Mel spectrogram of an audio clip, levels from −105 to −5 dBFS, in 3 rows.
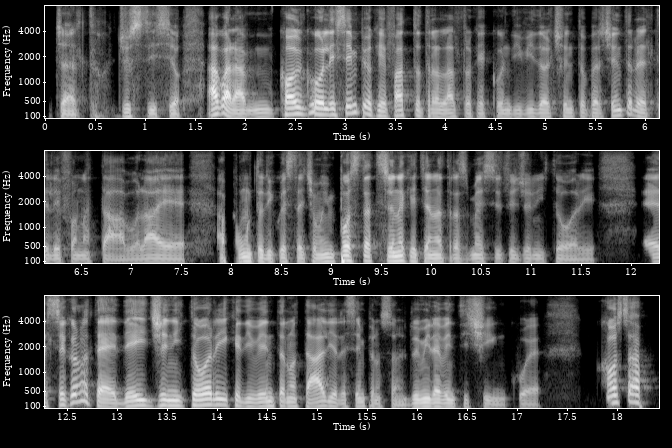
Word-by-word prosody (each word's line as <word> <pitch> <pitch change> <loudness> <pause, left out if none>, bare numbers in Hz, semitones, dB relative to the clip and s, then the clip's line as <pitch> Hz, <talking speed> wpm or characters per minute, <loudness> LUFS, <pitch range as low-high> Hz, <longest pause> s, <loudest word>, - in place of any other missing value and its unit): Certo, - - -5
giustissimo, 100 -3 -2 0.2
ah, - - +8
guarda, 85 -1 +7
mhmm, 95 +2 -5
colgo 155 - +7
l'esempio 160 +5 +3
che 130 - -2
hai 115 - -1
fatto, 130 -1 0
tra 95 -1 -4
l'altro 90 -1 -4
che 90 0 -10
condivido 90 +2 -7
al 90 - -2
100%, 95 +5 -5
del 95 - -3
telefono 85 -1 -9
a - - -12
tavola 80 +4 -5
e, 80 -2 -5 0.3
appunto, 100 +1 -2
di 90 -1 -4
questa, - - -4
diciamo, 95 -1 -4
impostazione 115 +2 +3
che 110 -3 -4
ti - - -10
hanno 90 0 +1
trasmesso 90 +1 -8
i 90 - -12
tuoi 90 - -10
genitori; 80 -3 -11 0.4
ehm, 95 +1 -4
secondo 195 - 0
te, 95 -2 +3
dei 120 +7 +3
genitori 135 +4 +3
che 130 -2 -2
diventano 105 +1 -1
tali, 115 +1 +1
ad 105 - -3
esempio, 100 +4 -7
non 85 - -9
so, - - -9
nel 70 0 -11
2025 90 -5 -3 0.5
cosa 195 +3 +1
95 Hz, 155 wpm, -23 LUFS, 85-120 Hz, 0.5 s, ah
